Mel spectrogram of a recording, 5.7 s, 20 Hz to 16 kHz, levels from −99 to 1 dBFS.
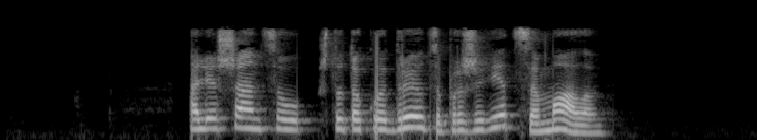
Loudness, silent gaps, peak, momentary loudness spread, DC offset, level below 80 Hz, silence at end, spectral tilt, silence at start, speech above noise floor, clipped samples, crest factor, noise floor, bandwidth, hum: -33 LUFS; none; -16 dBFS; 8 LU; under 0.1%; -72 dBFS; 1.15 s; -4 dB/octave; 1.4 s; over 58 dB; under 0.1%; 18 dB; under -90 dBFS; 8.6 kHz; none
